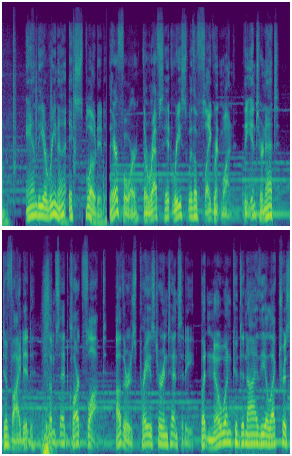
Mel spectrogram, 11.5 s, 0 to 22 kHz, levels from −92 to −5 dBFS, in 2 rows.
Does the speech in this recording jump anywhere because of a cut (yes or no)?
yes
